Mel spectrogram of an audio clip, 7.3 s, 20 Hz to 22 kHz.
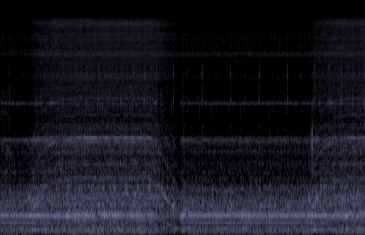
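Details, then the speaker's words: Sailrite 110 V Worker Bee Power Pack on an employee's 2,000 W modified sine wave inverter with display: quiet even motor hum, steady pitch, smooth starts and stops, no rough buzzing; runs normally. "But as you would expect, runs the same way."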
